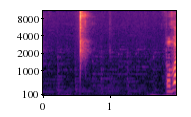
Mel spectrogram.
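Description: A single sharp click about half a second in, a computer mouse click, followed by a man's voice starting near the end.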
